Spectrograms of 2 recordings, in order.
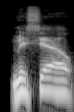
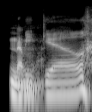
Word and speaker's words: Miguel: And by the way, you pronounced it in a French way, but he's Spanish or Mexican. Mexican. He's oh, Mexican. really? Yeah. Oh, so it's just like, Michel, what's up, Vato? Miguel.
